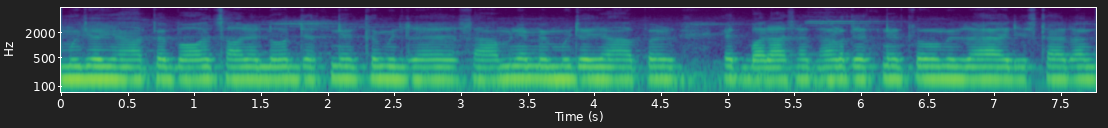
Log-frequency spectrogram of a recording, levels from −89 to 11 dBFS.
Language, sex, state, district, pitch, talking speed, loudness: Hindi, male, Punjab, Fazilka, 150 Hz, 210 wpm, -16 LUFS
